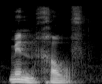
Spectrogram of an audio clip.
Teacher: پھر اس کے بعد من خوف، تو یہاں پر نون ساکنہ ہے، اور نون ساکنہ کے بعد خا آ گیا جو حروف اظہار میں سے ہے، تو یہاں پر نون کو ظاہر کر کے پڑھیں گے. تو من خوف، من خوف نہیں پڑھنا ہے، من خوف.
